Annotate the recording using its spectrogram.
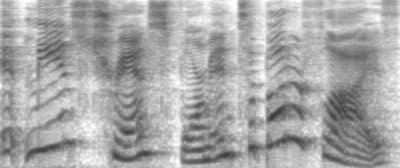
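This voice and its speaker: A woman uses a put-on character voice at an extremely high pitch. She speaks fairly slowly, with very wide swings in pitch. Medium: read story. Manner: calm but increasingly exasperated.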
